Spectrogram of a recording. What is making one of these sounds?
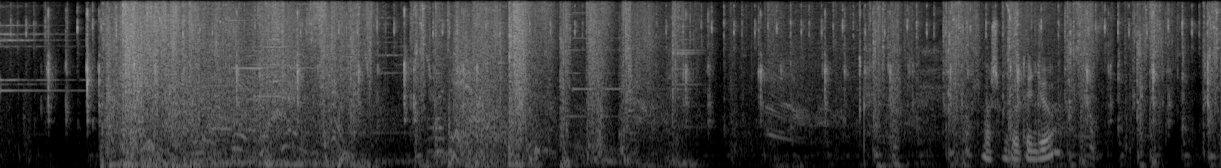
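Game battle sounds clash and crackle.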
